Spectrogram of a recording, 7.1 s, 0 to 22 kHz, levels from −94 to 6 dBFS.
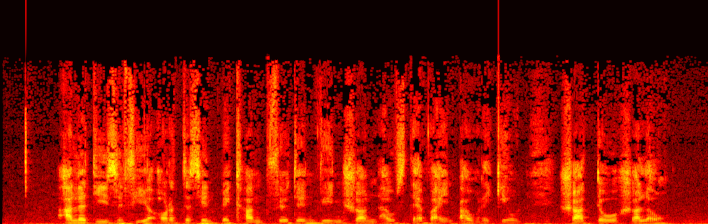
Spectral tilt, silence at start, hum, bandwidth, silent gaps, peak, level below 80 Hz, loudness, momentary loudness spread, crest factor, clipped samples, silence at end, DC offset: -1 dB/octave; 0.25 s; none; 16.5 kHz; none; 0 dBFS; -44 dBFS; -24 LUFS; 11 LU; 26 dB; under 0.1%; 0 s; under 0.1%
